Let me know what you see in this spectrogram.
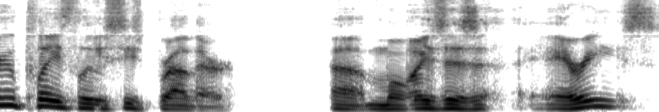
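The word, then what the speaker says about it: Moisés Arias: plays Lucy's brother uh Moyes Aries is that how you pronounce it yeah Moises Aries he um he has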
